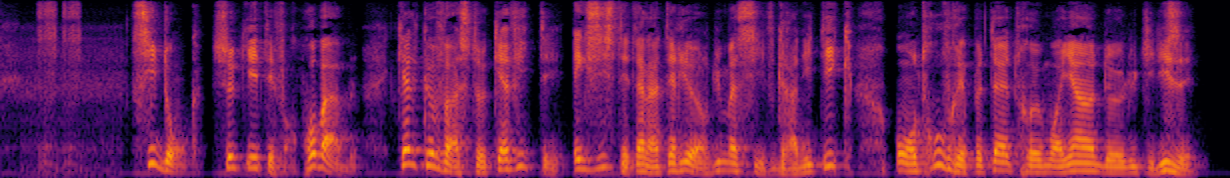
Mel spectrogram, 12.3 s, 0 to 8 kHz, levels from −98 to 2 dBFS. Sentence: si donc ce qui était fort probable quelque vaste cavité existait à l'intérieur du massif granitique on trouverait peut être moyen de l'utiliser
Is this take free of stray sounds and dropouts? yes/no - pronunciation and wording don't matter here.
no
